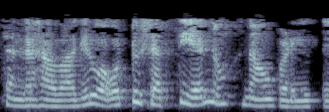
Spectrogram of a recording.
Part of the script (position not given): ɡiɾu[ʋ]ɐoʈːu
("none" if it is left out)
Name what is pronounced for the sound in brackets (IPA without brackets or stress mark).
ʋ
